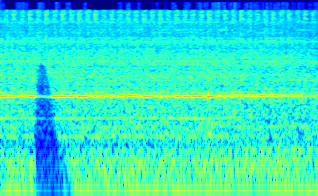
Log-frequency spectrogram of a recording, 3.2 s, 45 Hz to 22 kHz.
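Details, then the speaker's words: 1993 Lexus SC400 4.0, 105,000 miles: a steady, even idle with no skips. Readings are 8.7 at the pump, 9.5 pink, 2.4 red; not misfiring. "it's idling it has a little bit of a misfire i don't think it has a misfire does it no it's not missing it's not missing"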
